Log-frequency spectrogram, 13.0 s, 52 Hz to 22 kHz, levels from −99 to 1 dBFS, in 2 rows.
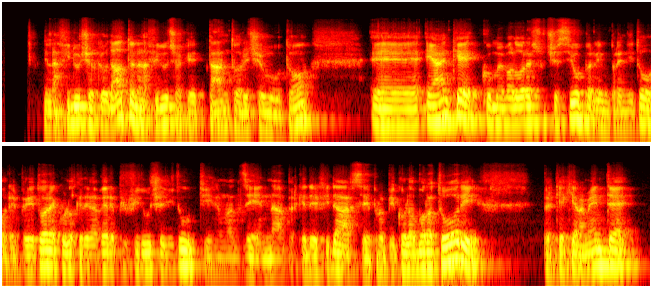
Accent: native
